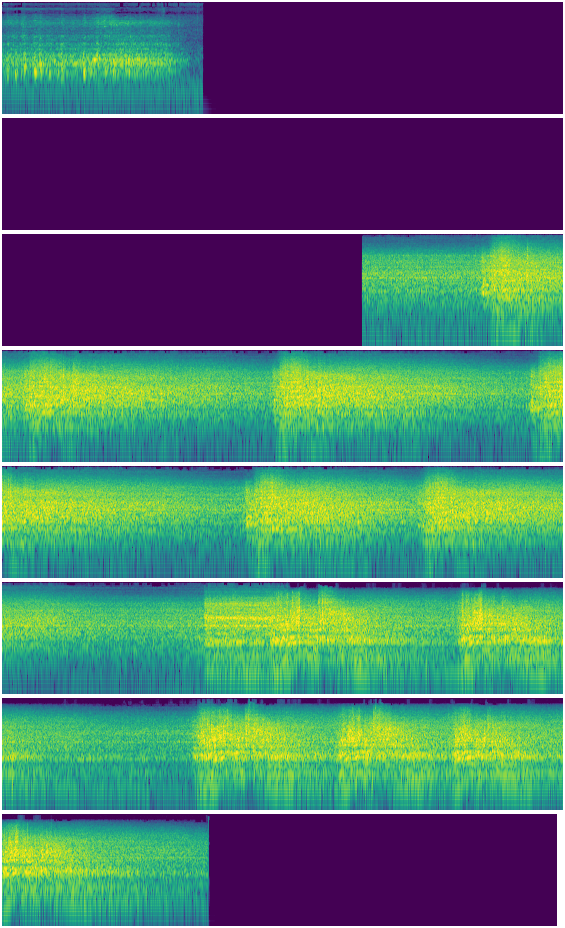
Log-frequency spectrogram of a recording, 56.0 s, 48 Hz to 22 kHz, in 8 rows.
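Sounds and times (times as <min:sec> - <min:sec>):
car engine revving in throttle blips: 0:00.0 - 0:02.5, 0:18.6 - 0:51.4.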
